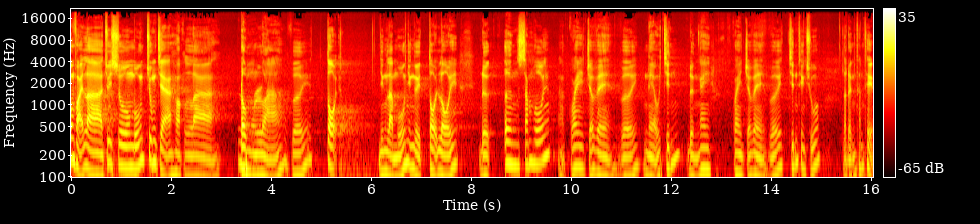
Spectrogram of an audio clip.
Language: Vietnamese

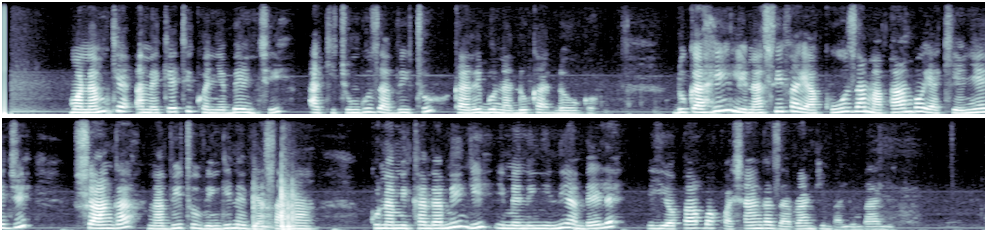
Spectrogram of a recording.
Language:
Swahili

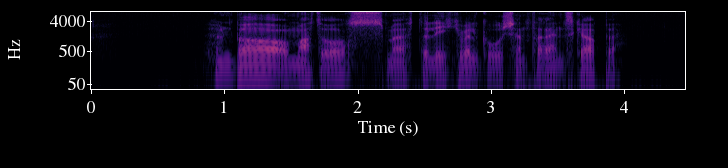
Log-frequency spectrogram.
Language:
Norwegian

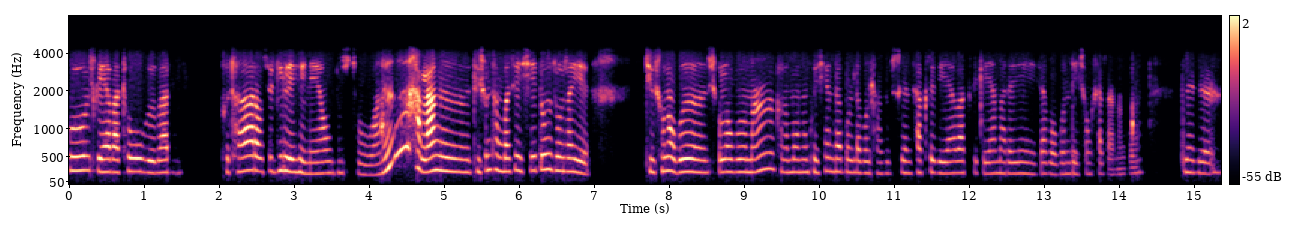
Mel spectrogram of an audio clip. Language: Bodo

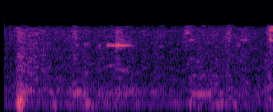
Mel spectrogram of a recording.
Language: Bangla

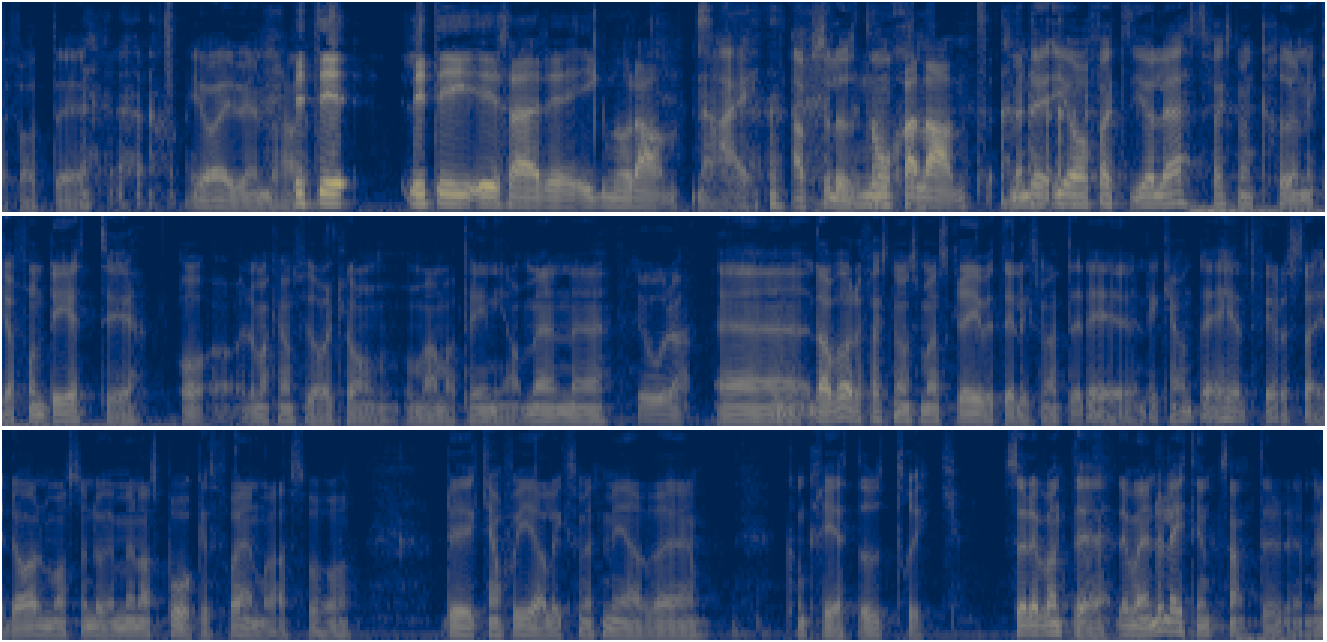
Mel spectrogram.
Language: Swedish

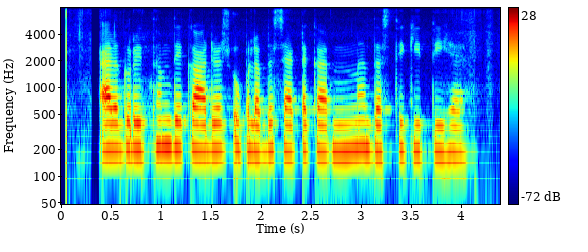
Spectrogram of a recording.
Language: Punjabi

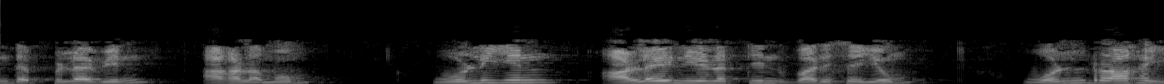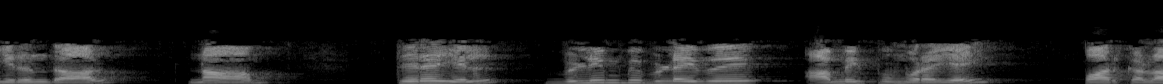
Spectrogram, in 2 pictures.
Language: Tamil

